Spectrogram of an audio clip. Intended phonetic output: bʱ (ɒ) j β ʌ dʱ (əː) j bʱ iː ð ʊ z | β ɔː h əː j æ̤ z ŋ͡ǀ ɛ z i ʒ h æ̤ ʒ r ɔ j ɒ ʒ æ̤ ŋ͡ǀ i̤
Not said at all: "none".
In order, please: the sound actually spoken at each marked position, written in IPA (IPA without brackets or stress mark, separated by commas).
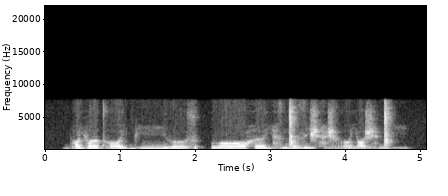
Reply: ɒ, ɔː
